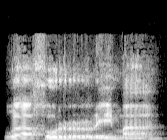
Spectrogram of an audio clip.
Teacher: Roknya ada tasdidnya, dibaca double, ditekan dan ditahan biar tampak double.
